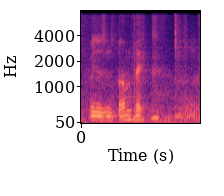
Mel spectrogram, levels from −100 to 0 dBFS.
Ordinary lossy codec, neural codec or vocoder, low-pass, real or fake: none; codec, 16 kHz, 0.9 kbps, LongCat-Audio-Codec; 7.2 kHz; fake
